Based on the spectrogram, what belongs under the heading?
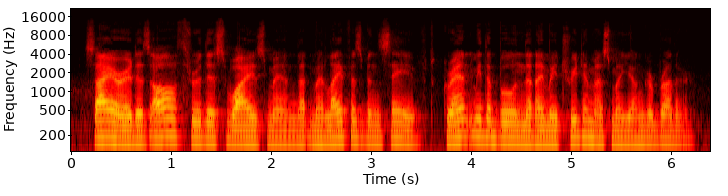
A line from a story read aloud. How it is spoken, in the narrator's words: the queen said to the king, rather respectfully and a bit timidly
